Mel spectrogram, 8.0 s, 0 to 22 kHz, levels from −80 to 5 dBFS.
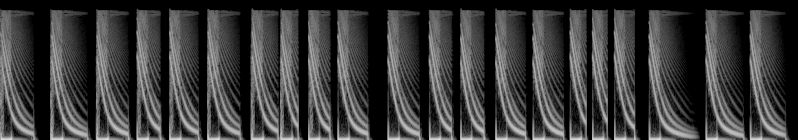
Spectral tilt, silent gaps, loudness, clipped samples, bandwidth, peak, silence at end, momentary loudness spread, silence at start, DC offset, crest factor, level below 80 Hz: -2 dB/octave; 0.39-0.50 s, 2.46-2.50 s, 3.73-3.87 s, 4.89-4.95 s, 6.41-6.48 s, 7.00-7.05 s; -16 LUFS; under 0.1%; 17 kHz; 0 dBFS; 0.05 s; 3 LU; 0 s; 8%; 14 dB; -26 dBFS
